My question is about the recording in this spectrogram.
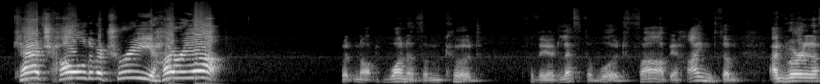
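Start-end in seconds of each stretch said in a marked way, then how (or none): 0.1-2.3 shout. Acted. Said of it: "he shouted to the others".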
